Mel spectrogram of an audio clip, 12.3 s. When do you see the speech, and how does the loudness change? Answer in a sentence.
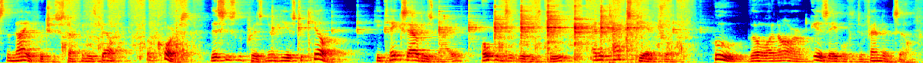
You can hear the speech from 0.0 to 12.2 s, at a steady volume.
